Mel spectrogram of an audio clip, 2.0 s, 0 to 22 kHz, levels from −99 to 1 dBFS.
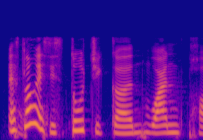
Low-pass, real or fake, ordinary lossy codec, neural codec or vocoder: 7.2 kHz; real; none; none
